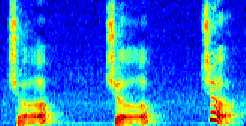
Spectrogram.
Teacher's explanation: there should be a puff of breath when you say it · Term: aspiration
